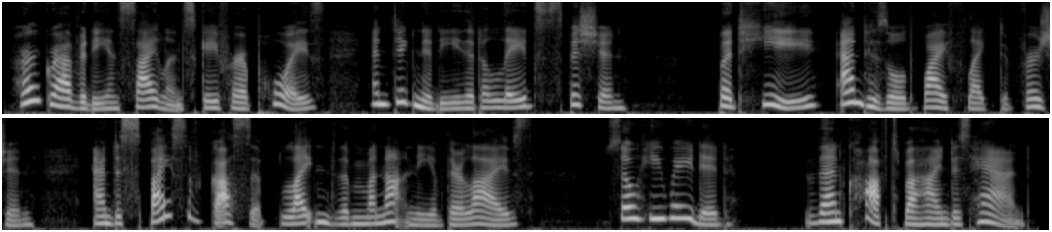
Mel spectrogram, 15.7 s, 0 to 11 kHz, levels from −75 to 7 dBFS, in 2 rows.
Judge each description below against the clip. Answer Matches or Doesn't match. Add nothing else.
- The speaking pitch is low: Doesn't match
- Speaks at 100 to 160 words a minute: Matches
